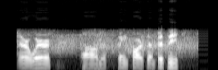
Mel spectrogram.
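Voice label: Sheriff's Office Dispatch; p25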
